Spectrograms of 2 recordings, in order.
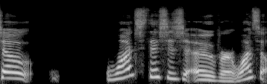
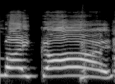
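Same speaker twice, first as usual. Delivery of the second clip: high, loud burst of surprise; amazed exclamation; 11 semitones higher, 4 dB louder than usual. Real, not acted. Host hearing about signed poster, shouts in amazement. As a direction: gasp it out, genuinely wowed.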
